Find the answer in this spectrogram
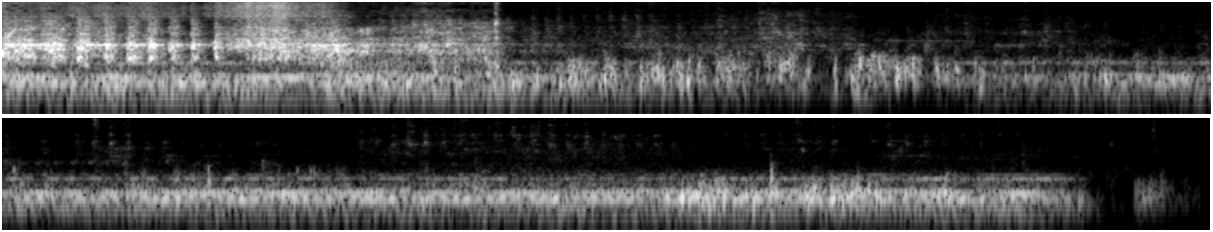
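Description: Car engine with a loud rush of noise in the first two seconds or so, as it starts or revs, then a steady low hum that fades and stops just before the end.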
